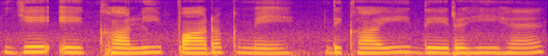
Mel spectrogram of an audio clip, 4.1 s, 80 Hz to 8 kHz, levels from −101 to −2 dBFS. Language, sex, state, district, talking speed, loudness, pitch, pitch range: Hindi, female, Haryana, Charkhi Dadri, 130 wpm, -20 LUFS, 215 Hz, 210-225 Hz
